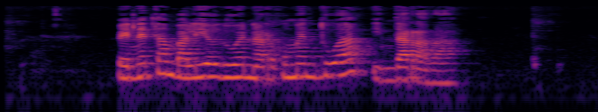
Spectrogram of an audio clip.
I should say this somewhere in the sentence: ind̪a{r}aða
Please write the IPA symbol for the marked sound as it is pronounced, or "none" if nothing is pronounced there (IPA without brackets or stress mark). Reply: r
